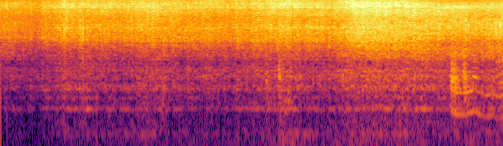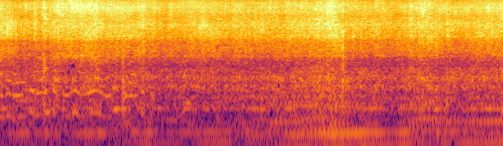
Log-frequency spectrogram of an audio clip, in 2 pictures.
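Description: Okra sautés in hot oil, a constant close crackling sizzle with occasional stirring scrapes and a faint tonal clink midway.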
